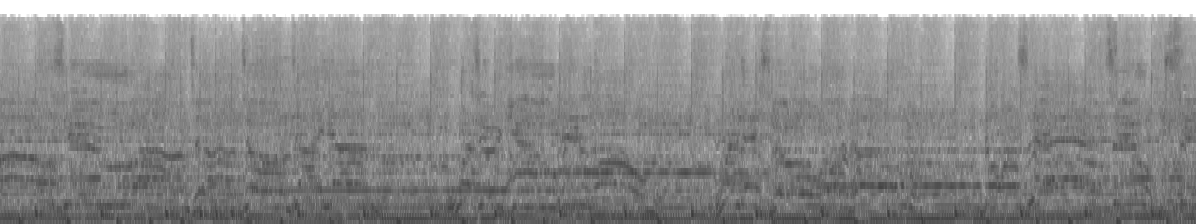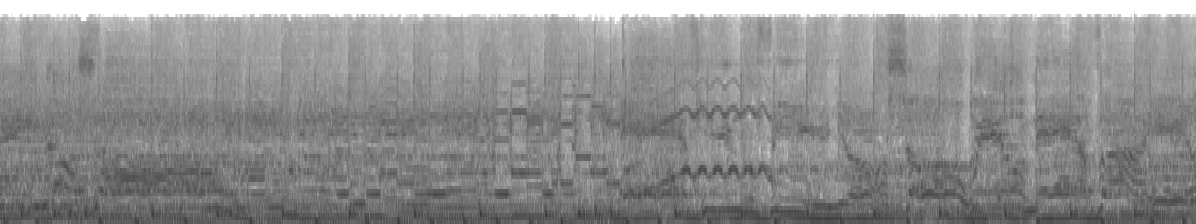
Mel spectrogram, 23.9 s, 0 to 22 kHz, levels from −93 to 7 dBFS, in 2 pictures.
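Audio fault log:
15.96 s and 22.73 s, dropped buffer (overrun): an abrupt jump, and no gap, as roughly 5 ms and then about 10 ms of sound vanish and the two sides butt together, likely from samples overwritten before being read. A dropout would leave silence instead.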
